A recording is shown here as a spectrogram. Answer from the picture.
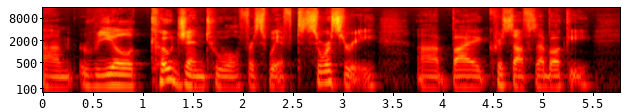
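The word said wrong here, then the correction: Zabłocki: And you know, Zablotsky. – Okay, sure. I'll let you pronounce it. – He was a guest on the podcast, so we spent mm-hmm. quite some time trying to learn how to pronounce that.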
